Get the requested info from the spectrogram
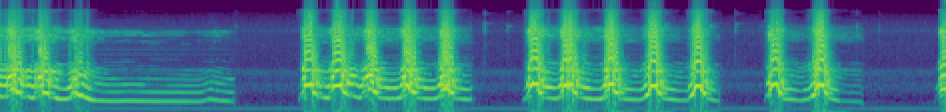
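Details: A dog gives one held, wavering howl that slides down at the end, then breaks into rapid runs of short yelping barks with brief pauses between the bursts.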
